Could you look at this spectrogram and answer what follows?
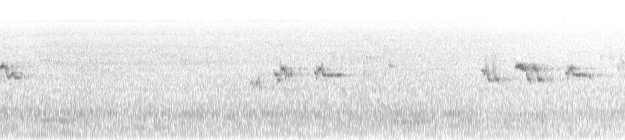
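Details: Pale thrush singing in the early morning around seven o'clock on a house rooftop in a neighbourhood: short, clear, fluted phrases of two or three whistled notes, given in spaced bursts over steady background noise.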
